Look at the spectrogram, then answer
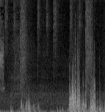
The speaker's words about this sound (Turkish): Rüzgarın sesini duyarsınız. Oldukça hızlı ve sert esmektedir. Kaç gücünde eser bilmem şu anda.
